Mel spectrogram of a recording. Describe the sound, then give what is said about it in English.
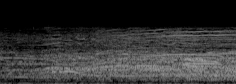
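A large crowd at a Sarah Palin election campaign rally cheers and applauds in a dense, steady roar of clapping and shouts, holding loud for a couple of seconds and swelling slightly toward the end. “A great applause line there Sarah Palin has, but it's also a rich stew of ideas.”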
